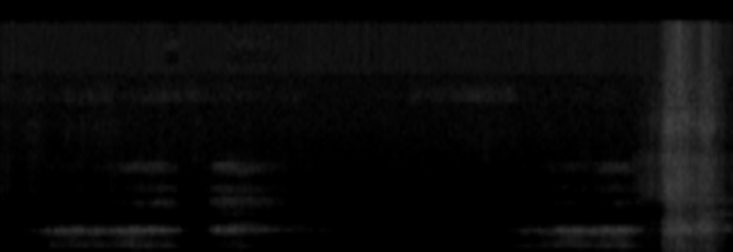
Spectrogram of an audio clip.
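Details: Long, rattling breaths with a whistling edge and low fluttering rumble, repeating in slow cycles with a sharper snort at the end, from a bear; snoring.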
